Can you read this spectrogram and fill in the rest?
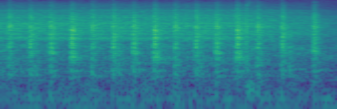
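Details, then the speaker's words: Vandalized repossessed Toyota Corolla cranked on a booster pack: uneven cranking at about five beats a second with a hissy puff each stroke as compression blows out. A thrown rod or cracked block or cylinder is suspected. "You can hear that there is compression literally blowing out of the engine somewhere. I mean, you can you can hear the compression blowing out of the engine on this."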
